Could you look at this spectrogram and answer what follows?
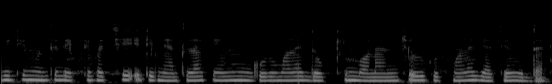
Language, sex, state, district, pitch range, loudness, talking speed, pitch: Bengali, female, West Bengal, Jalpaiguri, 180-195 Hz, -41 LUFS, 140 wpm, 185 Hz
